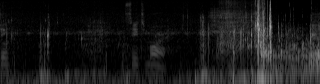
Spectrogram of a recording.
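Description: Water splashes and laps close by.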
